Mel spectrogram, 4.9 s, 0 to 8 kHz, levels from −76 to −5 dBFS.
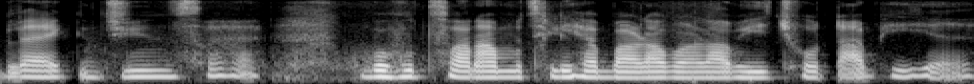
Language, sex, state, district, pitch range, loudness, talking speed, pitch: Hindi, female, Jharkhand, Deoghar, 165-180 Hz, -19 LUFS, 170 wpm, 175 Hz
